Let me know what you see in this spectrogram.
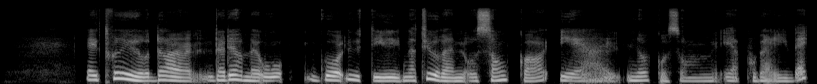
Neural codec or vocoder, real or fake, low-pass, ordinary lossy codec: codec, 44.1 kHz, 2.6 kbps, DAC; fake; 14.4 kHz; AAC, 96 kbps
